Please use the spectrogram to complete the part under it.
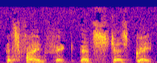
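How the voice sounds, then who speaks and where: A man's voice: extremely low pitch, expressive, slow pace, slight background noise, exaggerated voice. An actor playing a cool, terse, matter-of-fact hitman in a 1970s radio drama. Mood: businesslike. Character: Jim Derry, cool laconic hitman back in town. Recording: dull lo-fi old radio recording.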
